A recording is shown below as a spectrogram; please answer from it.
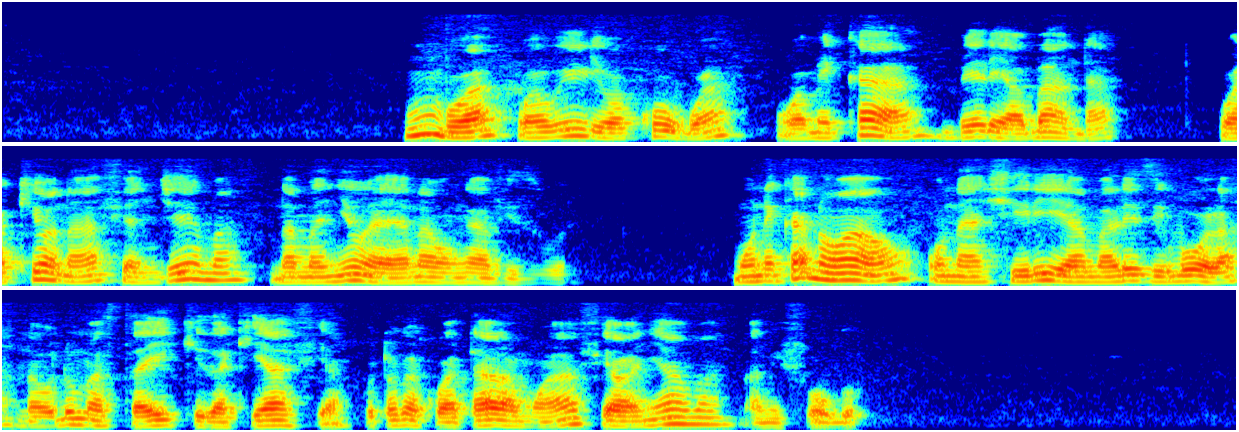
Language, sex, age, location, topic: Swahili, male, 25-35, Dar es Salaam, agriculture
